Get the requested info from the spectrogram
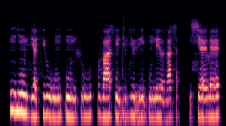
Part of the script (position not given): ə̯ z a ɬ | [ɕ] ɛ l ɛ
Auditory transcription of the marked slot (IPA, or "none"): ɕ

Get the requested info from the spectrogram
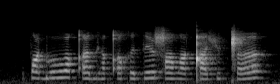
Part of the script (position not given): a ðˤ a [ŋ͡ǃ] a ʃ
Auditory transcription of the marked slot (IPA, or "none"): ǃ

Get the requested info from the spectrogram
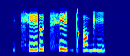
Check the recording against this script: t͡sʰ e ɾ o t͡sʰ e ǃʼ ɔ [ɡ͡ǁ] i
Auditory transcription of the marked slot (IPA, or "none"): ɡ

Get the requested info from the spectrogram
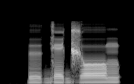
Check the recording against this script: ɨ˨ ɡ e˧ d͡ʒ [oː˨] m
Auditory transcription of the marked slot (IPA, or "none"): oː˦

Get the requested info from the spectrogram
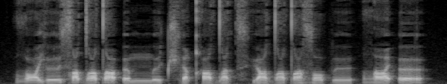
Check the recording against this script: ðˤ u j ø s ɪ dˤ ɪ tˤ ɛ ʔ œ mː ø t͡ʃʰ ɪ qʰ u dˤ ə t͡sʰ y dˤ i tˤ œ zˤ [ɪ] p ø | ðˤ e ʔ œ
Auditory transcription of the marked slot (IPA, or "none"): y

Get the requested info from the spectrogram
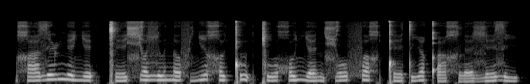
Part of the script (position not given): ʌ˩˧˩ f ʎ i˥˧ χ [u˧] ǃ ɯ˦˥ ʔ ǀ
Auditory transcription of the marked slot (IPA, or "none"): ɯ˧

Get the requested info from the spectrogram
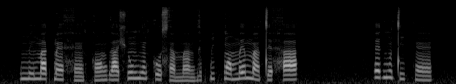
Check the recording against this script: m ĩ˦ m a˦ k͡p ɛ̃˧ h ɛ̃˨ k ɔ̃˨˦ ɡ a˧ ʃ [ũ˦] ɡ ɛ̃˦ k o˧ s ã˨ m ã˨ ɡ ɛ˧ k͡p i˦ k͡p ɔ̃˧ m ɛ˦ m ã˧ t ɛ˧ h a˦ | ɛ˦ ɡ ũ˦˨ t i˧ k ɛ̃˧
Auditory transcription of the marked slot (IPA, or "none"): ũ˦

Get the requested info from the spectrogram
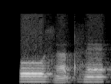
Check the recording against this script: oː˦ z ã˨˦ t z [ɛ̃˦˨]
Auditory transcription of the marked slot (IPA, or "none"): ɛ̃˦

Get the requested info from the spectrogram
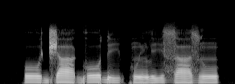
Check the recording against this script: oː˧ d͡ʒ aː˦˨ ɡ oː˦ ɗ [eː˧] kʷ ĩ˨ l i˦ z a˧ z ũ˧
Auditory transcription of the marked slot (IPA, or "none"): iː˧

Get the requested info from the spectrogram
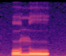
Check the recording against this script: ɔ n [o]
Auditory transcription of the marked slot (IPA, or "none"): o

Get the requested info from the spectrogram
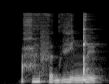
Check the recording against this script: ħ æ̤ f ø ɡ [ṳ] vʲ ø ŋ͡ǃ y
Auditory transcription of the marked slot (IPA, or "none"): ṳ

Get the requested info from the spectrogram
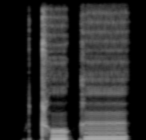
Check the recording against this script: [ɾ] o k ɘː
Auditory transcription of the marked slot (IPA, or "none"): tʰ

